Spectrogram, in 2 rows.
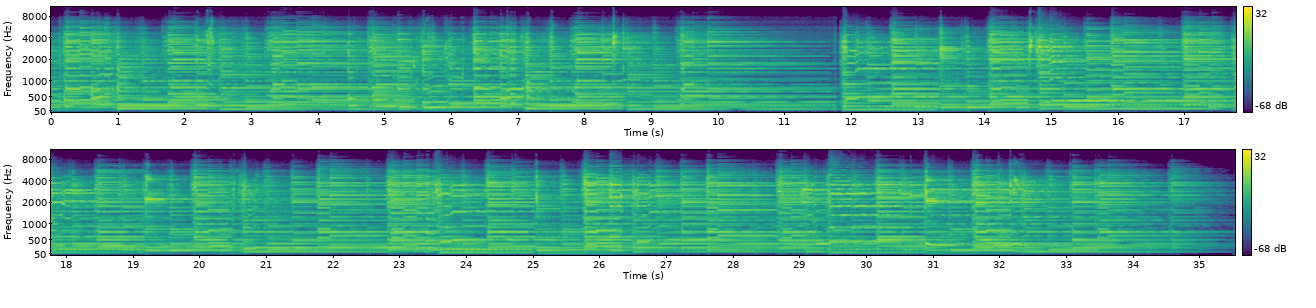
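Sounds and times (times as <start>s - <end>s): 
R&B style guitars: 0.0s - 35.5s.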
